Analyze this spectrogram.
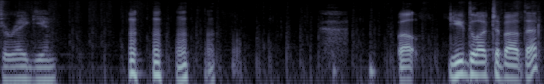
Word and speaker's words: Eregion: The wiki says air egg eon. So there, I got you. You can keep your aluminium. I know how to pronounce Aragian.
